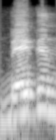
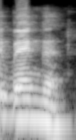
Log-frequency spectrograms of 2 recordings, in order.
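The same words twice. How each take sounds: First: बैगन without the nasal, "be-gan"; wrong pronunciation. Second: बैंगन with a nasal before the g; correct pronunciation. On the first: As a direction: say बैगन with no n before the g. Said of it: "बैगन नहीं होता". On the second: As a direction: say बैंगन as "beng-gan". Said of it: "दो मात्रा होती है". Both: Shown as a demonstration.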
